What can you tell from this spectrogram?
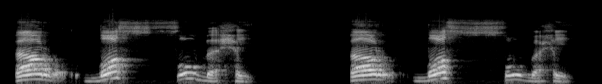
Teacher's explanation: Ada bunyi huruf sad, bukan bunyi huruf sin.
